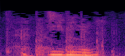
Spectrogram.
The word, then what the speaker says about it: Debian: Debian. – Yeah, Debian. Well, we can run Exxon. – Debian. Especially like Debian, which tends to patch a lot. – But things like Debian, like you said, Debian patches heavily.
